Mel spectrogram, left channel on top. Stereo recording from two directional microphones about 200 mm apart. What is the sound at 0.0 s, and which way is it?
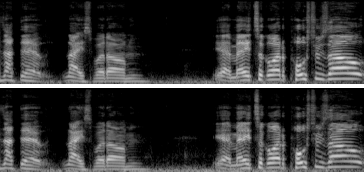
Speech, 10° left (ahead or behind).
